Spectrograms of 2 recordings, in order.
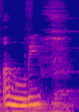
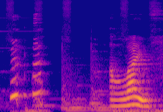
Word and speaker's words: Unlife: I am unleaf. Unlife. Unlife is how to pronounce it.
